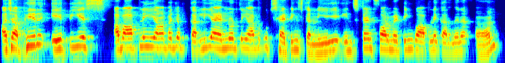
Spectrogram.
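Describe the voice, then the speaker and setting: Man teaching software with a sore throat. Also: sits high, fairly even intonation, a little fast. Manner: step-by-step, repeats "ठीक है" to check in. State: sore throat, occasional cough. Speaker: lecturer. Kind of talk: screen-share software tutorial.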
